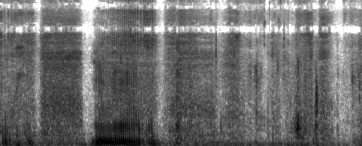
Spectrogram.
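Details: English bulldog snoring: a loud, low rumbling snore swells for about half a second near the middle, framed by softer snuffling breaths and faint background noise.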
